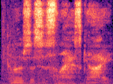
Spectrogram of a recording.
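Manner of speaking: hushed tense whisper; real whispered aside. Real, not acted. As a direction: breathe it out so the boss won't hear. Quiet aside in tense fight.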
